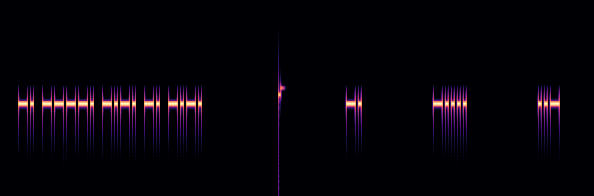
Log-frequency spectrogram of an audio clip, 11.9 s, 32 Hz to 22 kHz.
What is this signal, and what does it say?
Morse code, heard as a keyed tone, about 20 wpm, spaced as for 11 wpm, 700 Hz. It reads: N9CNC N6U
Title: USA Call Signs - 5 Characters - 8x Character Spacing - 20wpm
